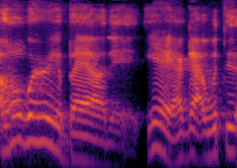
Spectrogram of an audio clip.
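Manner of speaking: put-on DC-area regional accent. Imitating Frank reassuring someone, in his accent: imitating Frank's DMV accent. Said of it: "Frank hit you with this accent".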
